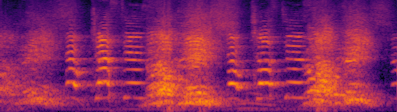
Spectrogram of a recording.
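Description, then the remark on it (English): A crowd of a dead man's loved ones, marching into police headquarters and raising their fists, chants loudly in unison at officers behind glass, voices rising and falling in a steady repeated rhythm of shouted phrases, with a dense mass of overlapping voices throughout. “They raised their fists at the officers they could see behind the glass and chanted at them.”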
